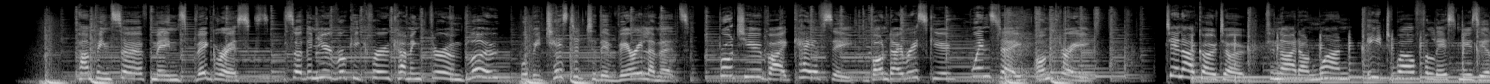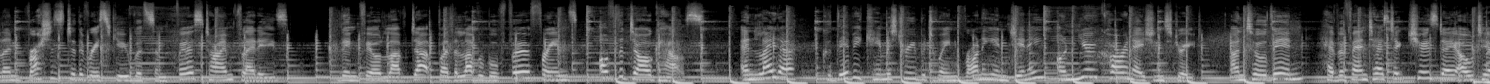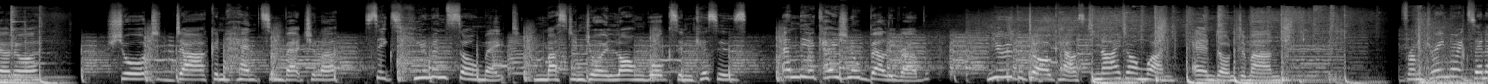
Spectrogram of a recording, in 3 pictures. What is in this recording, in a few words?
TV Network presenter and MOVIE theatre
